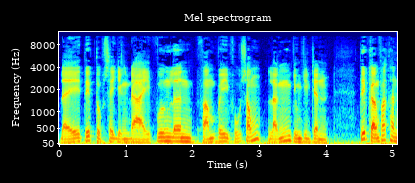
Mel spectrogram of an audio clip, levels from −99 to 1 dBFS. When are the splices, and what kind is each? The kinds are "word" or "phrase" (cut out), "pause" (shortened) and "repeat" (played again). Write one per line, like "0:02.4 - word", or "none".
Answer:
0:02.1 - phrase
0:03.5 - phrase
